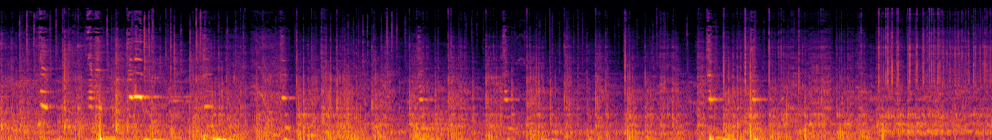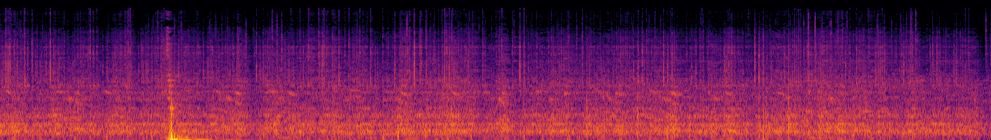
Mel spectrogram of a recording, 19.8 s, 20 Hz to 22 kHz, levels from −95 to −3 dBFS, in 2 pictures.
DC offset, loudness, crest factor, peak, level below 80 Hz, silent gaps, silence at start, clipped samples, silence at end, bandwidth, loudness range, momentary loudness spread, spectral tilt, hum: under 0.1%; -26 LUFS; 22 dB; -2 dBFS; -28 dBFS; none; 0 s; under 0.1%; 0 s; 15 kHz; 12 LU; 12 LU; -6.5 dB/octave; none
